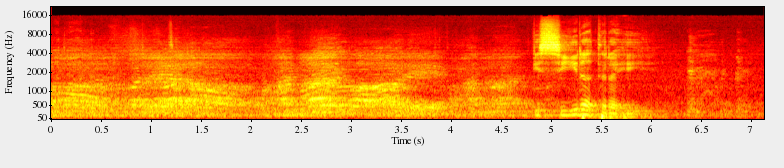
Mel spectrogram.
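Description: A man speaks with feeling into a microphone.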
